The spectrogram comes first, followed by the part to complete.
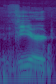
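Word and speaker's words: wyrd: I think it's pronounced like "veered" or something of the sort, Yeah.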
